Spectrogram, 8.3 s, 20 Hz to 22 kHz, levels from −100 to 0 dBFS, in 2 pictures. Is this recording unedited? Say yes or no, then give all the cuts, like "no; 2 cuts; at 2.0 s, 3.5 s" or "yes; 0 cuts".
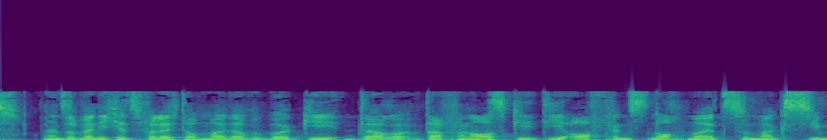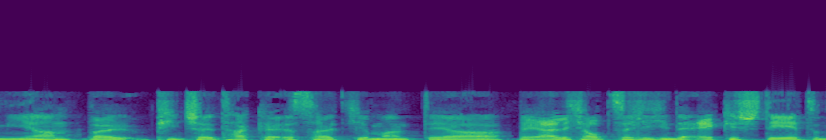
yes; 0 cuts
